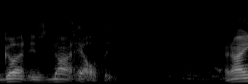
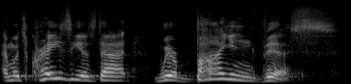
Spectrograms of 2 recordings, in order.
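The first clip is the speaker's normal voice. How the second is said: full-force pulpit preaching, much louder; fired-up preaching; 6 semitones higher, 7 dB louder than usual. Acted. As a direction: preach it hard against the magazine. Preaches against the magazine at full force.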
